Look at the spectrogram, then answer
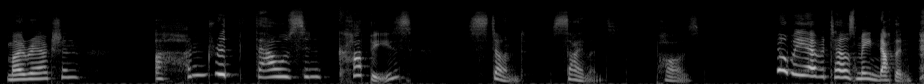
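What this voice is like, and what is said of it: Bad put-on British accent. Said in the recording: “Bad British Accent Reader Theater”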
